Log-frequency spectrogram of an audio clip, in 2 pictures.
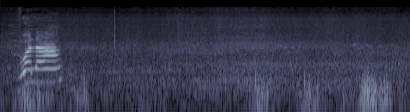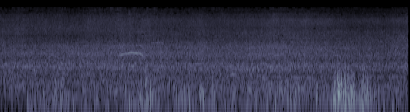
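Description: Gentle waves lap on a sandy shore.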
